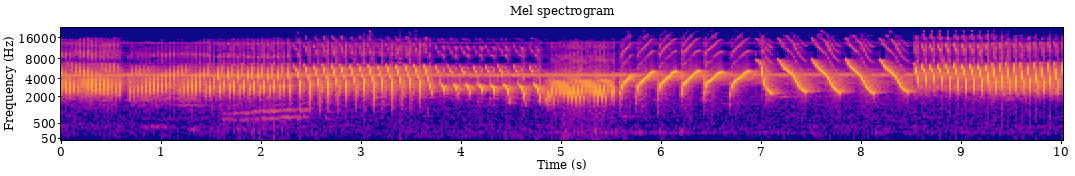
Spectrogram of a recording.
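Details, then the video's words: Canary song used as a lure to teach young canaries to sing: loud high rolling trills, then a long buzzy churr, a series of rising upslurred whistles, and a fast closing trill, with no other sounds. "Kenari Gacor Panjang Cuit Cuit Emosi, Pancingan Kenari Paud Belajar Bunyi"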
